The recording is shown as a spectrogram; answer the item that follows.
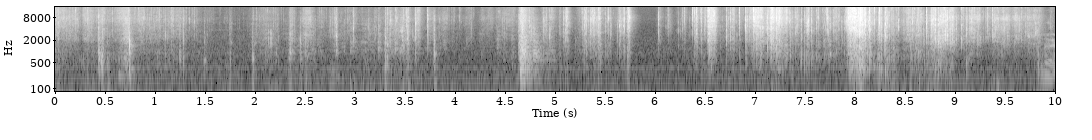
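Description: Plastic and foil wrapping of a sports trading card box and pack being torn open and crinkled by hand, in irregular crackles, with louder bursts of crinkling about halfway and again near the end.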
